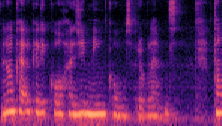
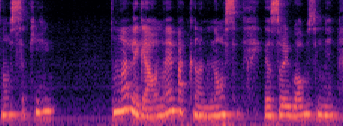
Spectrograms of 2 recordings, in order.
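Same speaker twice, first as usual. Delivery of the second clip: disgusted aside; 5 dB quieter than usual. Retold or imitated.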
